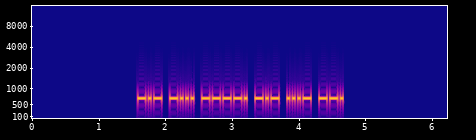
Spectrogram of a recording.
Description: Morse code, heard as a keyed tone, about 30 wpm, 700 Hz. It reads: KB9KVG
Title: USA Call Signs - 6 Characters - Repeated 3x - 30wpm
